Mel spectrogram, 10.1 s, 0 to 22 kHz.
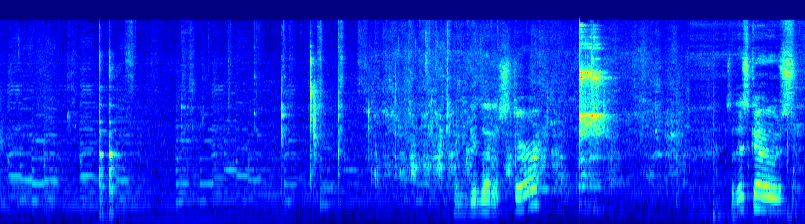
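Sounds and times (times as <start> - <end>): stirring in a pan: 4.2 - 8.7.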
